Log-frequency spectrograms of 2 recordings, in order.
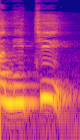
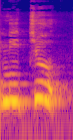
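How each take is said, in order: First: The second syllable has an i vowel. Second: The second syllable has a u vowel. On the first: The speaker calls it right. "C H I Chi, di ba? Nichi" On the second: The speaker calls it wrong. "Hindi Nichu"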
